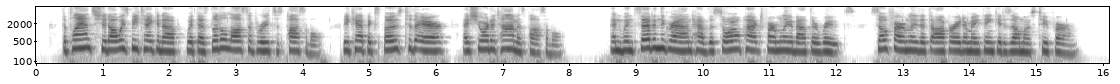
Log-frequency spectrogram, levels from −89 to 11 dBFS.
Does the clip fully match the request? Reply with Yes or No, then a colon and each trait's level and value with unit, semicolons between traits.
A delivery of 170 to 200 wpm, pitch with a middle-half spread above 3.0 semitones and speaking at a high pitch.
No: average, 195 wpm; narrow, 2.4 semitones; high, 235 Hz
